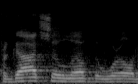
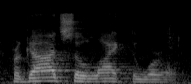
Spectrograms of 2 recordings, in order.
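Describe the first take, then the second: First: Said in the usual way. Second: Slow, leaning on "liked"; stress on liked. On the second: Shown as a demonstration. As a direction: say "liked" slowly and deliberately. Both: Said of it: "and you say".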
